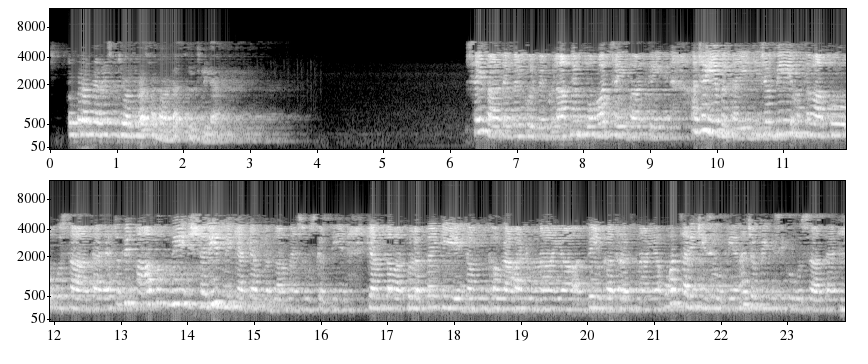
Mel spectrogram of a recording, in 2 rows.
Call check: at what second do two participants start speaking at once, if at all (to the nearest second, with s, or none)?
none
